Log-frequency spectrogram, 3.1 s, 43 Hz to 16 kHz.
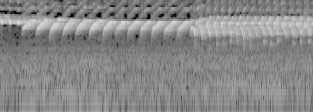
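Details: One Timbrado Español canary at a November 2015 song competition: a fast string of high, evenly repeated slurred notes, then a brighter, buzzier rattling trill.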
